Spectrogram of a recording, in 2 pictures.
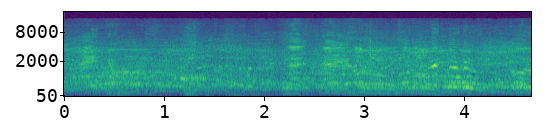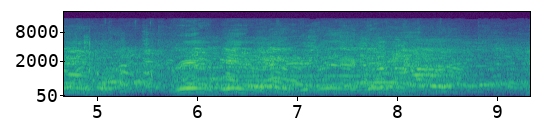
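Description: Young men talk and laugh close by with animation.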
